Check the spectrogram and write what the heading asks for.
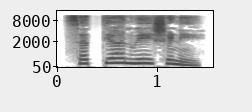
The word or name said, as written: ಸತ್ಯಾನ್ವೇಷಣೆ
